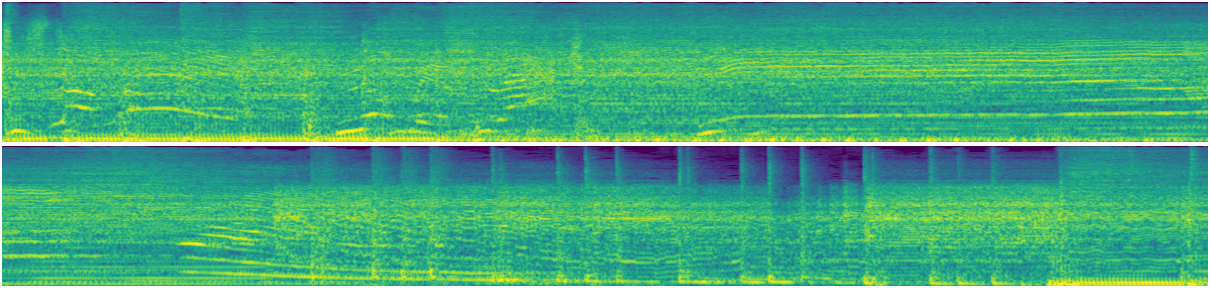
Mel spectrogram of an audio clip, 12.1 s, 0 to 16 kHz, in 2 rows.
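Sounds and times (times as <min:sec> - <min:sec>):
bass and drums: 0:00.0 - 0:12.0
distorted electric guitar bending note: 0:00.0 - 0:12.0.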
